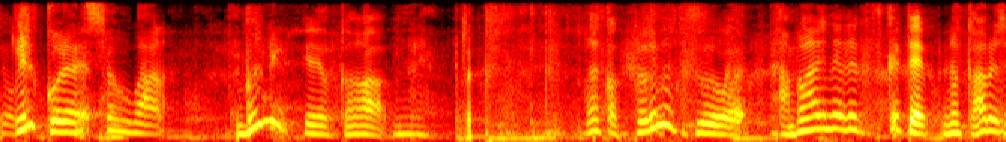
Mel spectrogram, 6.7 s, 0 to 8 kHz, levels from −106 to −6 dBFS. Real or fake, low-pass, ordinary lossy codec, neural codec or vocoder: fake; 7.2 kHz; none; codec, 24 kHz, 1.5 kbps, HILCodec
